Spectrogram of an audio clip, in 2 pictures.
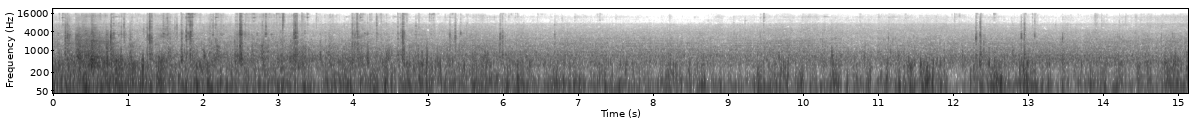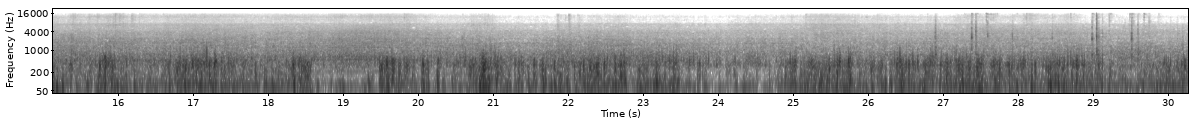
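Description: A vehicle driving along a rough dirt track: a steady rumble of engine and tyres, with frequent short rattles and knocks as it goes over bumps, and some wind on the microphone.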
